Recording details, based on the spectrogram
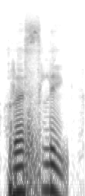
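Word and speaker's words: wrestling: ডব্লিউর পরে এস বা আর থাকলে ডব্লিউর উচ্চারণ হয়নি, তাই এখানে হয়েছে রেসলিং, অর্থ কুস্তি।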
